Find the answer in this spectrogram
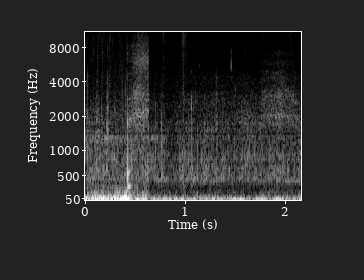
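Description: Low, steady rumble of wind and movement on the microphone while riding along a dirt trail, with a faint click about half a second in.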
